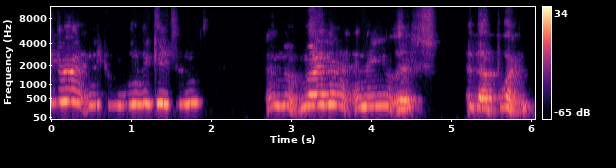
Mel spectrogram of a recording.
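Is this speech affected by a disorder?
Yes: cerebral palsy.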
